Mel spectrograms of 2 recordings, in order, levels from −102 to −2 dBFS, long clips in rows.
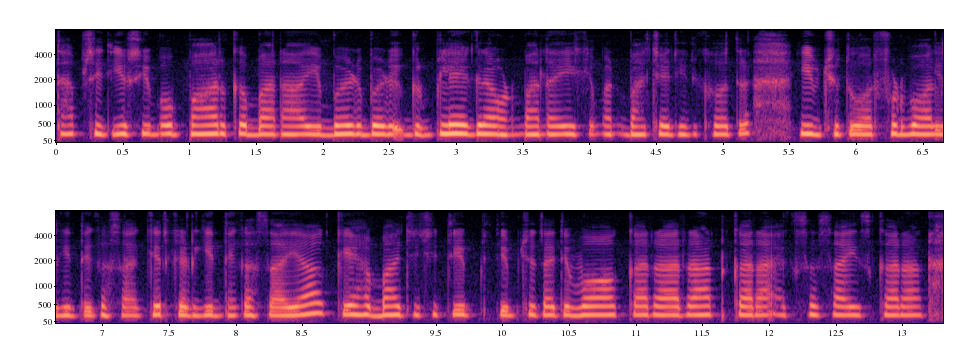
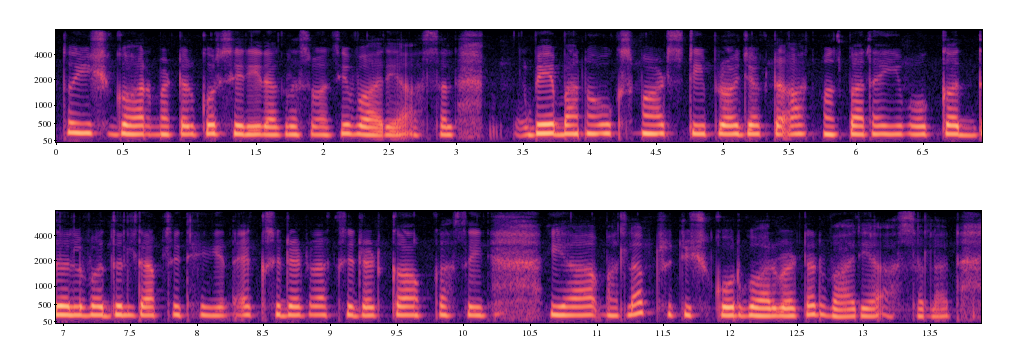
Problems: none marked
